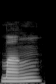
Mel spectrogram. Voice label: "mng5", taiwanese syllables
